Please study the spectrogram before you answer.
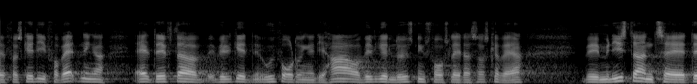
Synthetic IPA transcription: fɒ̽sɡ̥el̰iəfɒ̽ʋæl̰d̥ne̝ŋɐ | ʔæl̰d̥efd̥ɐʋe̝lɡ̥ð̩ˠuðˠfɒːd̥ʁeŋɐd̥iɦɑ̈ɒ̽ʋe̝lɡ̥ð̩ˠløːsne̝ŋsfɒːslɛ̰ːd̥ɑ̈sɒ̽sɡ̥æʋæːɐ | ʋe̝minisd̥ɐːnt͡sʰɛ̰ːd̥

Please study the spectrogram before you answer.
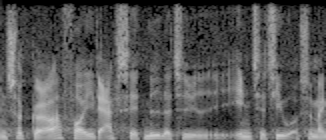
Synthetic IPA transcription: nsɒ̽ɡ̥ɶɐfɒ̽æiʋæɐɡ̥sed̥əmið̰ˠlɐt͡sʰið̰ˠi̝nit͡sʰiæt͡sʰiʊ̰ɐsɒ̽mːæn

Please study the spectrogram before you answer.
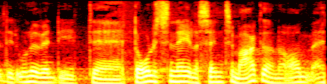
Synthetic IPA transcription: l̰d̥e̝d̥unøð̞ˠʋen̰d̥id̥d̥ɒːlid̥sinɛ̰ːlɒsent͡sʰe̝mɑ̈ːɡ̥əðˠɐnəʔɒ̽mæ

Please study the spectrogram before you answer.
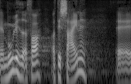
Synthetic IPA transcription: muːlihe̝ð̞̰ˠɐfɒ̽ʔɒ̽d̥isɑ̈ɪnə

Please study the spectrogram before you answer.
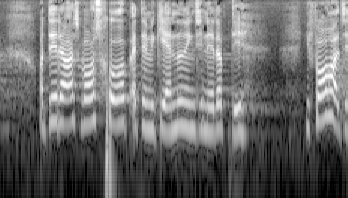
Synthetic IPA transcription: ɒ̽d̥e̝æɾɑ̈ɒ̽sʋɒːshɔ̰̽ːb̥æd̥enʋe̝ɡ̥ḭːænle̝ð̰ˠne̝ŋnt͡sʰe̝lneɾɒ̽b̥̚d̥e̝ | ifɒːɦɒ̽l̰t͡sʰe̝

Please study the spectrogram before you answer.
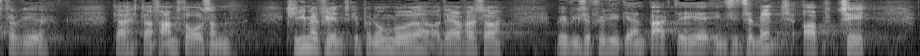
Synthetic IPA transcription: sd̥ɑ̈b̥liɐ | d̥ɑ̈d̥ɑ̈fʁamsd̥ɒ̰ːsɒ̽m | kʰliːmæfjen̰sɡ̥əpʰɒ̽no̝ːn̩mɔ̽ːð̞ˠɐɒ̽d̥æɐ̰fɒ̽sɒ̽ʋe̝ʋis̬efølliɡ̥æɐnəb̥ɑ̈ɡ̥əd̥eheɐʔe̝nsit͡sʰæmen̰d̥ɒ̽b̥t͡sʰe̝l

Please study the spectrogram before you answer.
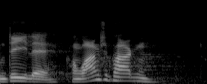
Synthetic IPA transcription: mnd̥e̝̰ːlækʰɒ̽ŋkʰuʁŋs̬əpʰɑ̈ɡ̥n̩

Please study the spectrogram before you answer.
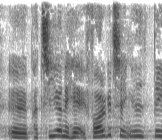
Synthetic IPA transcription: øpʰɑ̈t͡sʰḭːɐnəɦeɐ̰ifɒ̽lɡ̥ət͡sʰe̝ŋ̰ð̩ˠd̥e̝

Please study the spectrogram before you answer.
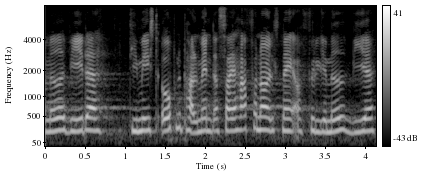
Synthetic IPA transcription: með̞ˠæʋie̝d̥æ | d̥ime̝̰ːsd̥ɔ̽ːb̥nəpʰɑ̈læmen̰d̥ɐsɒ̽jɦɑ̈ffɒ̽nɒ̽ɪl̩sn̩æʔɒføljəmeð̞ˠʋiːæ

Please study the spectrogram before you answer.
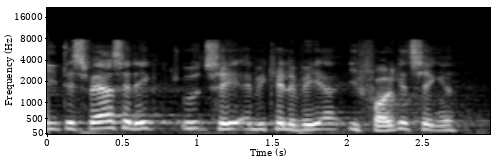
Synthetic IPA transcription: ḭːd̥e̝sʋæːɐse̝ɐd̥eeɡ̥uð̞̰ˠt͡sʰe̝læʋikʰæle̝ʋe̝̰ːɐifɒ̽lɡ̥ət͡sʰe̝ŋ̰ð̞̩ˠ

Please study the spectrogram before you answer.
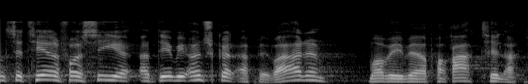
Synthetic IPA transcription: nsit͡sʰe̝̰ːɐð̩ˠfɒæsiːæd̥eʋiønsɡ̥ɐʔæb̥eʋɑ̈ːd̥e | mɒʋiʋæːɐpʰɑʁɑ̰̈ːd̥̚t͡sʰe̝læ

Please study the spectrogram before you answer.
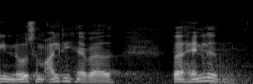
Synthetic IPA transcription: nnɔ̽ːð̩ˠsɒ̽mʔɑ̈ld̥ʁiɦɑʋæɐðˠ | ʋæːɐðˠɦænləð̩ˠ

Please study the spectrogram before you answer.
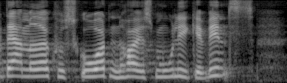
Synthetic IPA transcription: d̥æɐ̰með̞ˠækʰusɡ̥o̝ːɐd̥enɦɒ̽ɪ̰sd̥muːliəɡ̥e̝ʋe̝n̰sd̥

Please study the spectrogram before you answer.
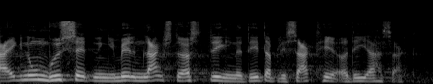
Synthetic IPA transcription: ɑ̈e̝ɡ̥əno̝ːn̩mo̝ð̞ˠsed̥ne̝ŋimel̰m̩lɑ̈ŋ̰d̥sd̥ɶɐsd̥əd̥e̝̰ːln̩æd̥e̝d̥ɑ̈b̥le̝ɐsɑ̈ɡ̥̚d̥hɛɐ̰ɒ̽d̥e̝jɑ̈ɪɦɑ̈sɑ̈ɡ̥̚d̥

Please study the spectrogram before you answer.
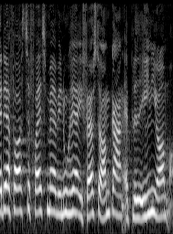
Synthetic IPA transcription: æɐd̥æɐ̰fɒ̽ɒ̽st͡sʰe̝fʁɛsmeæʋinuɦeɐ̰ifɶɐsd̥əɒ̽mɡ̥ɑ̈ŋ̰æɐb̥le̝ːð̩ˠe̝ːniɒ̽m̰

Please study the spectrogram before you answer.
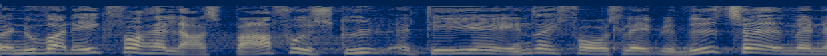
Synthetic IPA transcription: nuʋɑ̈ɾe̝e̝ɡ̥əfɒ̽ɦælɑ̈ːsb̥ɑ̈ːfuðˠsɡ̥yl̰æd̥e̝end̥ʁeŋsfɒːslɛ̰ːɪb̥le̝ʋe̝ðˠt͡sʰɛ̰ːð̩ˠmen

